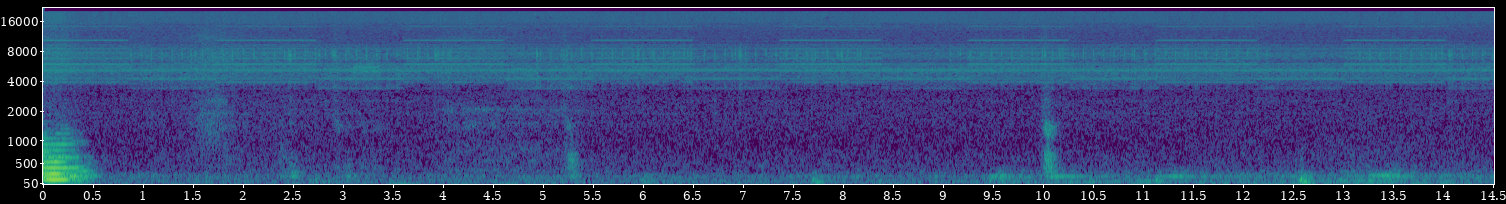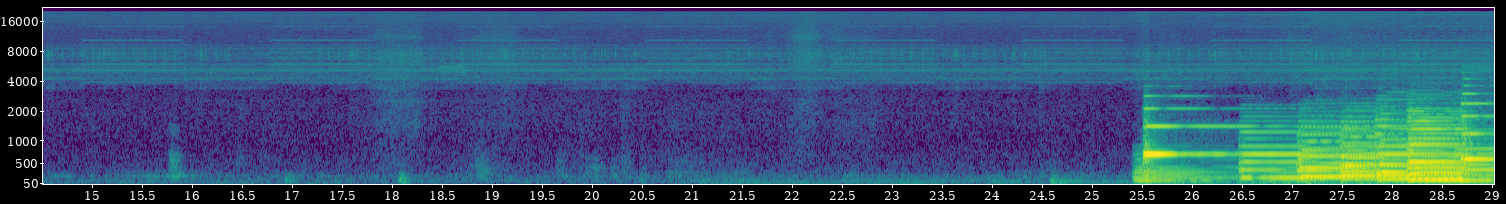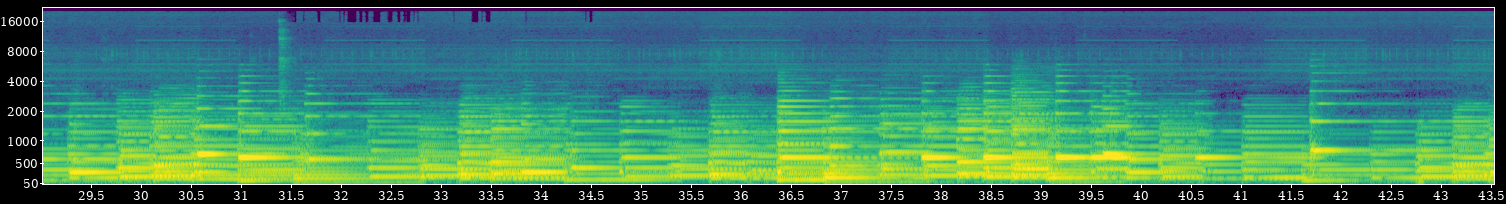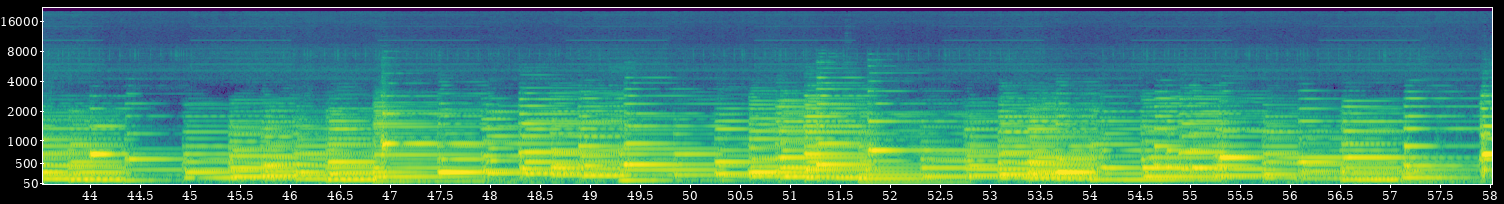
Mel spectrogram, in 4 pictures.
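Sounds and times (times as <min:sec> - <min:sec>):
solo classical piano: 0:00.0 - 0:00.4, 0:25.4 - 0:58.0.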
